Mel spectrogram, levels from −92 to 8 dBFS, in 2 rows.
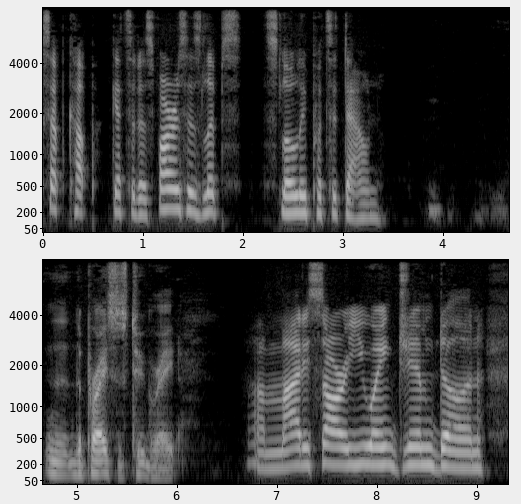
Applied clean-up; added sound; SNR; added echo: none; none; none; none.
